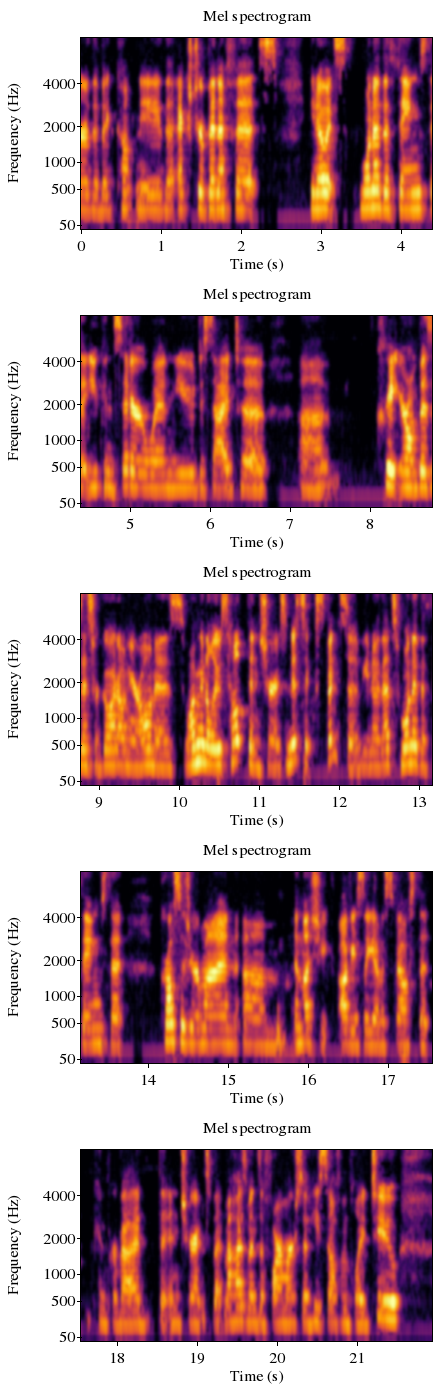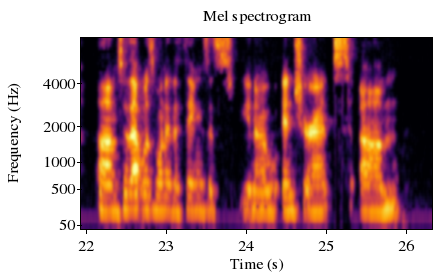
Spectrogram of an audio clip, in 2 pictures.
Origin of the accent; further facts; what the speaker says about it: Huntersville, North Carolina, United States; moved away as an adult; now in Seneca, United States; I grew up in Huntersville, North Carolina, and I worked in finance for 20 years-ish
